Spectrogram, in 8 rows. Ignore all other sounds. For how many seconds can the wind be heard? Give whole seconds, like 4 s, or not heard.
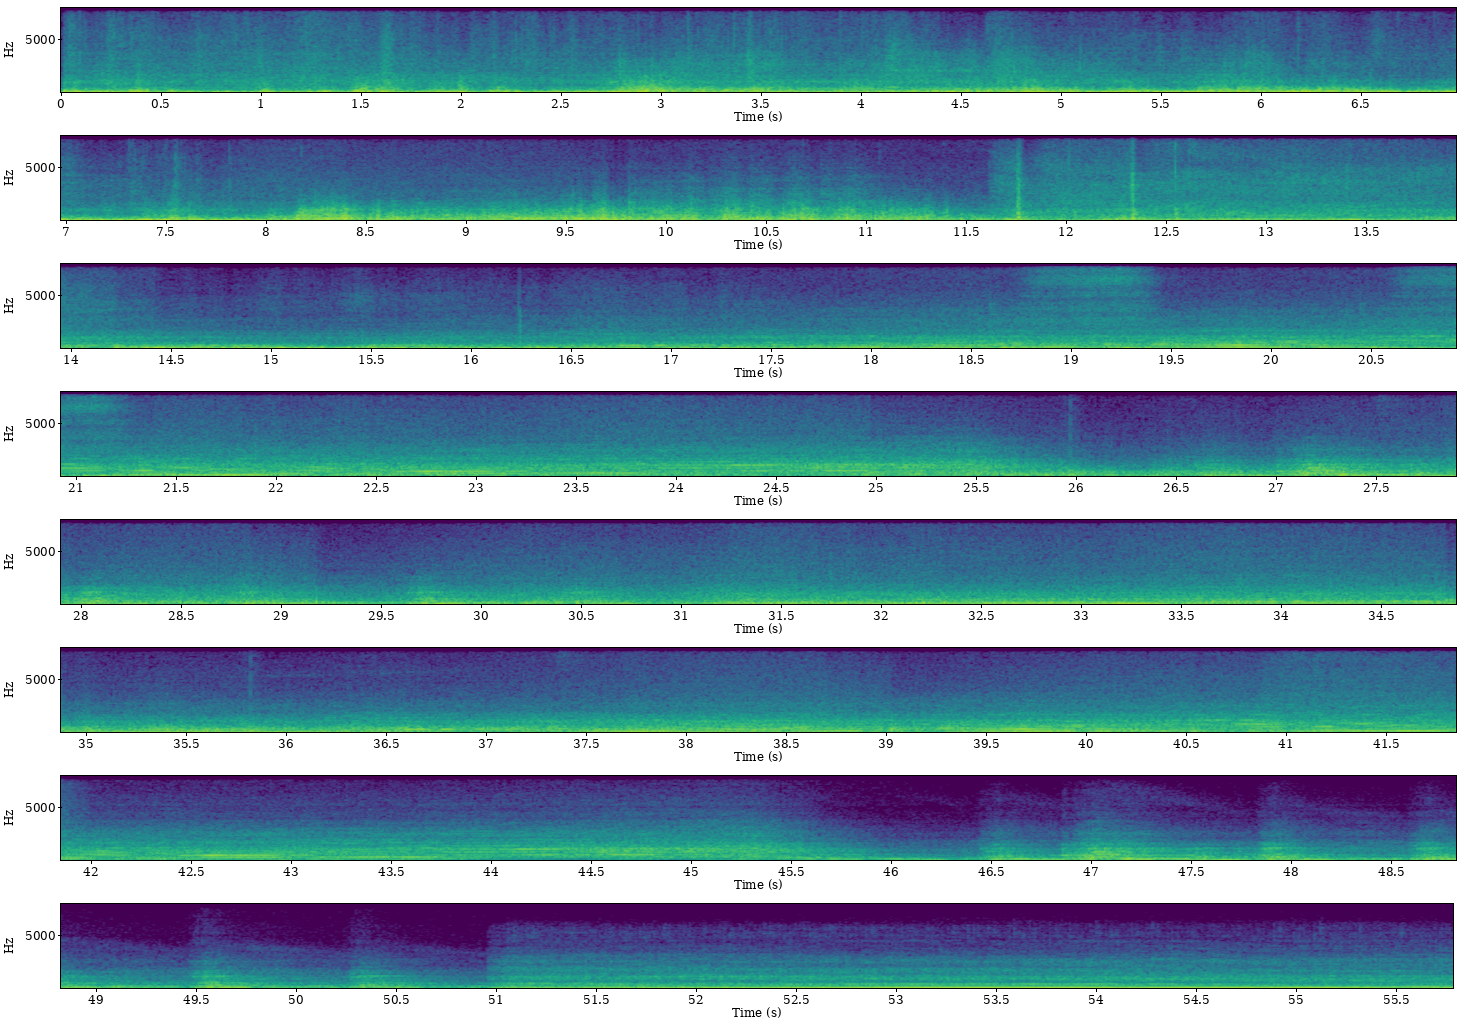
42 s.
